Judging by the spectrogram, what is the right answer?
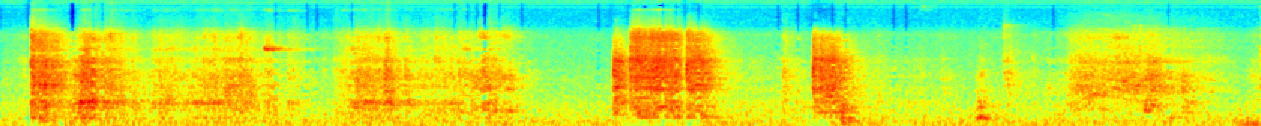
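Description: Hands handling screws on the top of a white melamine cabinet box: several short bursts of scraping and rustling, the loudest about four seconds in.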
